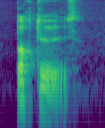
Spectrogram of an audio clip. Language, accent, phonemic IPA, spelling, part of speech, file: French, France, /pɔʁ.tøz/, porteuse, noun / adjective, LL-Q150 (fra)-porteuse.wav
- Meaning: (noun) 1. female equivalent of porteur 2. carrier wave; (adjective) feminine singular of porteur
